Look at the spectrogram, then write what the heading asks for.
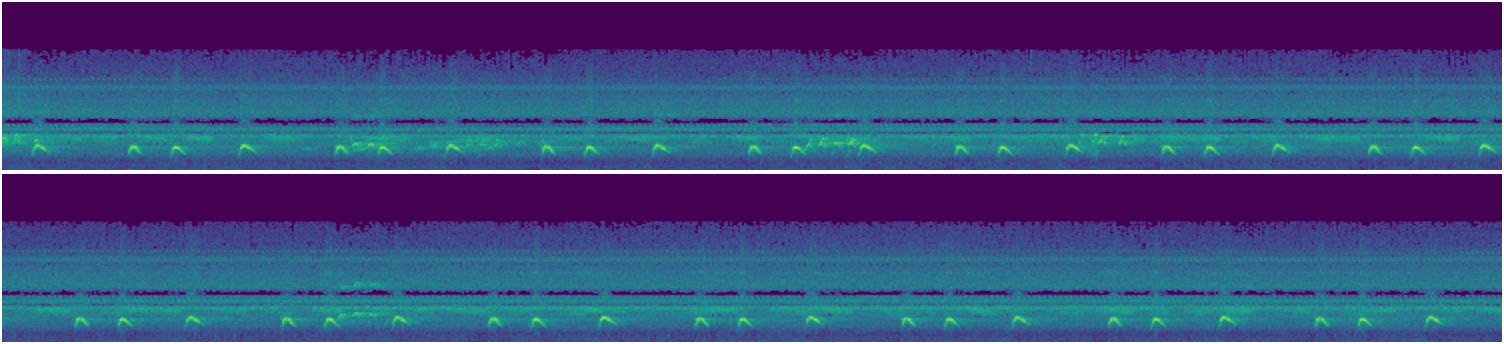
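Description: A songbird calling: short, sharp high notes in quick pairs and threes, repeated over and over at a steady pace, with fainter, higher twittering from other birds now and then.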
